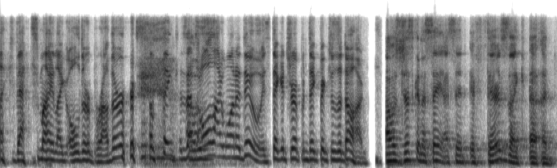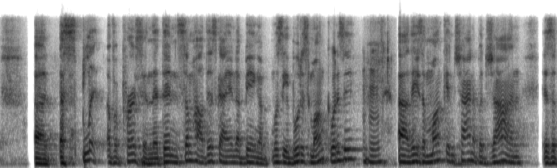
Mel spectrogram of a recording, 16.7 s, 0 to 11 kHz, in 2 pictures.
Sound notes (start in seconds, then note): 1.8 laugh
